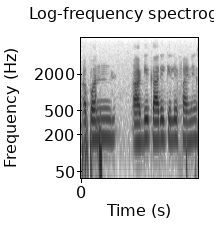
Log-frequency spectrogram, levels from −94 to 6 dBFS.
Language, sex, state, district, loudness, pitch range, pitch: Chhattisgarhi, male, Chhattisgarh, Rajnandgaon, -17 LUFS, 165-180 Hz, 175 Hz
